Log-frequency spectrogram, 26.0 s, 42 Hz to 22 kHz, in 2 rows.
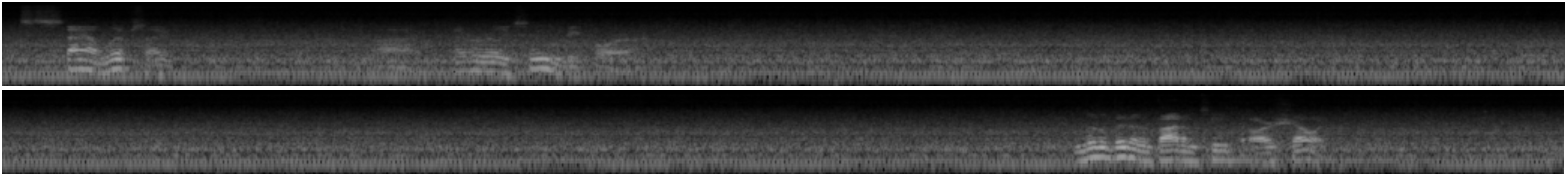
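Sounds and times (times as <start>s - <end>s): electric fan running: 0.0s - 26.0s.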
